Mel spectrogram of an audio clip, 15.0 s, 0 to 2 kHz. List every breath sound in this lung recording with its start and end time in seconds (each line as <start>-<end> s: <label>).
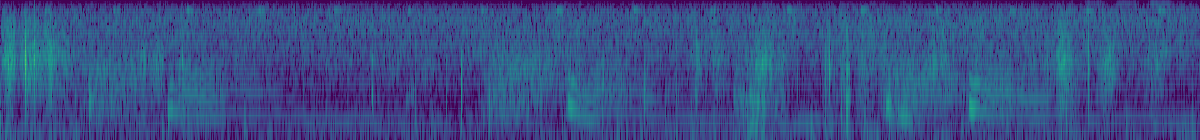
0.96-1.97 s: inhalation
2.01-4.67 s: wheeze
6.04-7.06 s: inhalation
7.06-10.44 s: wheeze
11.11-12.12 s: inhalation
12.12-15.00 s: wheeze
